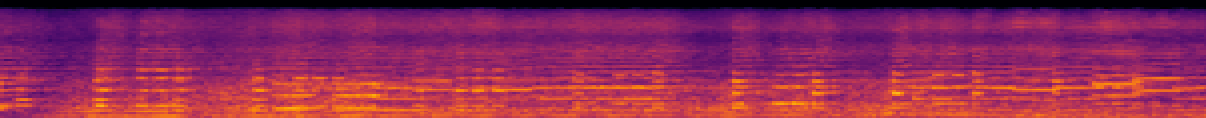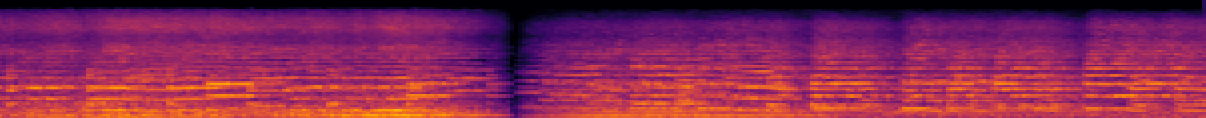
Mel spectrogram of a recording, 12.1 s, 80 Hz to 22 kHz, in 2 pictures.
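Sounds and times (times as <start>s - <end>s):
multi-tone air horn tune: 0.0s - 12.0s.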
